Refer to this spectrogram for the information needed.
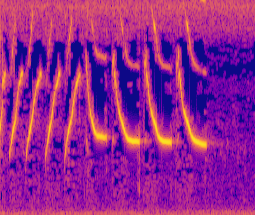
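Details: Male canary in full song, used as a model to train young canaries: a quick series of high, sweeping downslurred whistles, about eight notes in two seconds, then quiet.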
